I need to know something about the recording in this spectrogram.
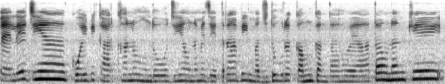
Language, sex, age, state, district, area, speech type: Sindhi, female, 30-45, Madhya Pradesh, Katni, rural, spontaneous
